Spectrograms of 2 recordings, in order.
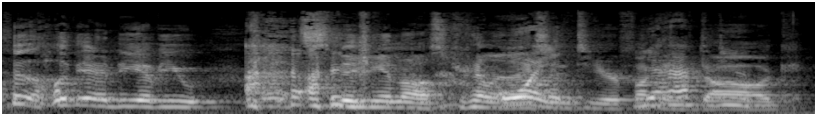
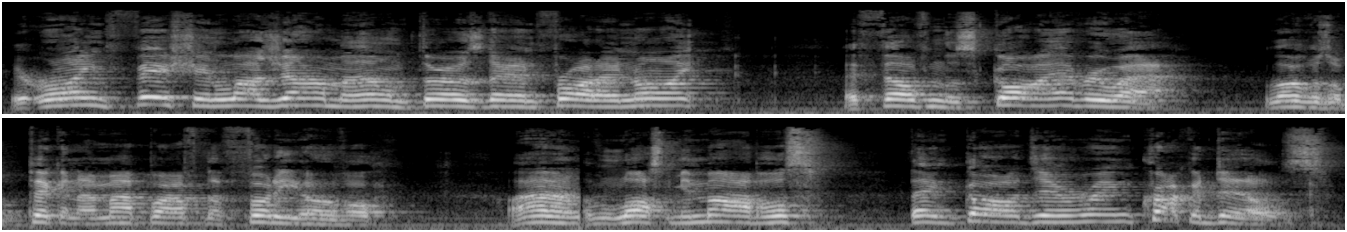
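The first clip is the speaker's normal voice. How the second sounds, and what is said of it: Put-on Jewish Australian accent. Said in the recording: “Can I do it in a Jewish accent? ... Let's just say it's a Jewish Australian. ... That was amazing. That was so good.”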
